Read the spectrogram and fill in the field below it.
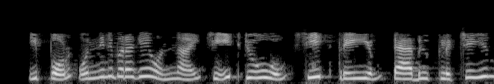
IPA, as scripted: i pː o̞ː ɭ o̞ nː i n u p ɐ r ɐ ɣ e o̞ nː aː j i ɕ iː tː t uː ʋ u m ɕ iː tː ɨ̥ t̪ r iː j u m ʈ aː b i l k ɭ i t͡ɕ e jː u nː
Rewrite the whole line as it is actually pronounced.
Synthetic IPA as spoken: i pː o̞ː ɭ o̞ nː i n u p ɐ r ɐ ɣ e o̞ nː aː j i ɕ iː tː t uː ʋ u m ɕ iː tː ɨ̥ t̪ r iː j u m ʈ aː b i l k ɭ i t͡ɕ e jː u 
